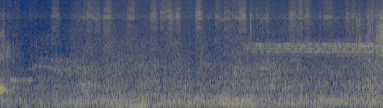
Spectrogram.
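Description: Chalk or marker writing on a board during a sixth-grade Bengali lesson, with continuous faint scratchy strokes close by and a teacher speaking quietly over them.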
